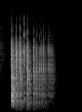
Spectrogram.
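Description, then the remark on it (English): Large, fat dice clatter across a tabletop in a quick, rattling burst of rapid clicks and bounces that settles within a second, fairly loud, with no voices. “Everyone hates me rolling them, so I love them so much.”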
